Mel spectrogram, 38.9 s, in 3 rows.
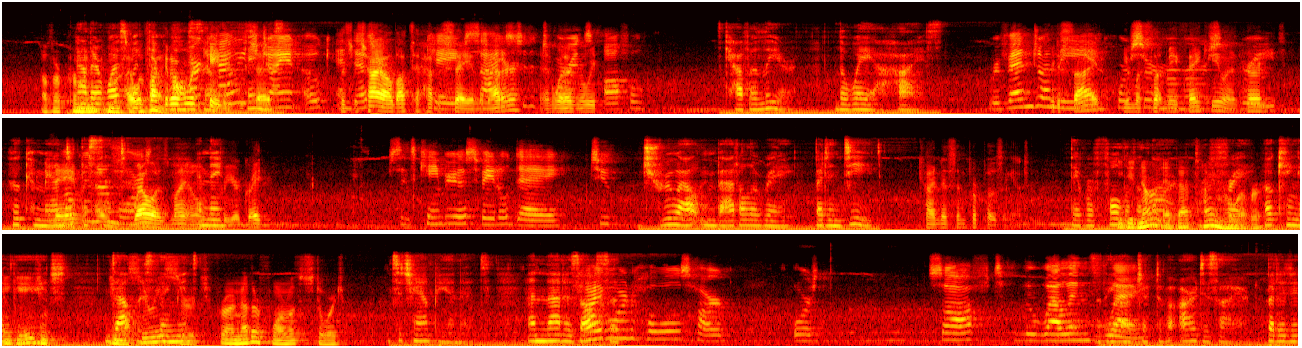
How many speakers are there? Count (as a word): four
